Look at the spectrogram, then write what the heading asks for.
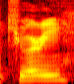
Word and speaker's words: query: It has a query or curry, or how do you say curry? Q-U-E-R-I, curry. Not like curry chicken, okay?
